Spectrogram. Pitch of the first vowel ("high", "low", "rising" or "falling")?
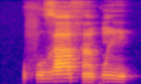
low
